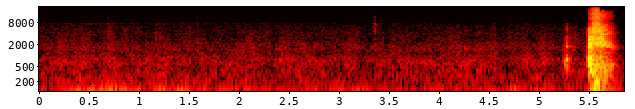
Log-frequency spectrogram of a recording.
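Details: Single sharp, forceful sneeze after quiet breathing and a brief catch of breath, uncovered (no handkerchief), recorded during a sneezing challenge.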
